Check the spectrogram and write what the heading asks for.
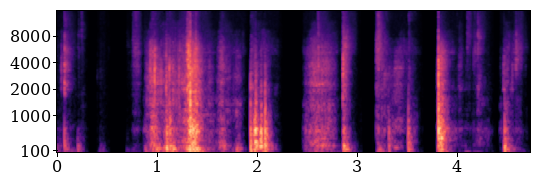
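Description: Hands kneading and stretching sticky slime right next to the microphone: a quick, irregular run of squishes, rubs and knocks.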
